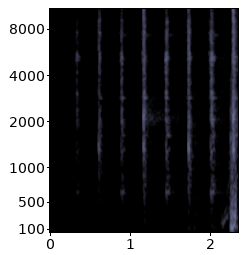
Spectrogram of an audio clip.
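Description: Faint, evenly spaced clicks, about three and a half a second.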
